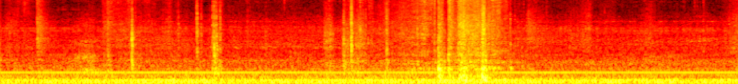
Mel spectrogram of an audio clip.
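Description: Car idling at a standstill, heard from inside the cabin: a steady low rumble with a steady hum over it. A few light clicks, and a short louder scuffing noise about three and a half seconds in.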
